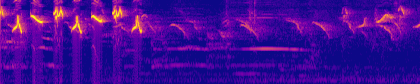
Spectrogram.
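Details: Cinereous tit singing to spur other tits into song, a quick run of seven bright, high, ringing double notes, then softer scattered chirps and a thin steady whistle in the background.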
